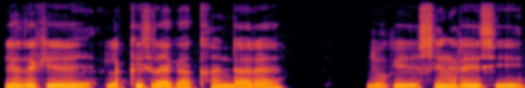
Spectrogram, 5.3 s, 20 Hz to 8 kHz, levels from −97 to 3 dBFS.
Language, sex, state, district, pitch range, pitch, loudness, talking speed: Magahi, male, Bihar, Lakhisarai, 115-125 Hz, 120 Hz, -18 LUFS, 125 wpm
